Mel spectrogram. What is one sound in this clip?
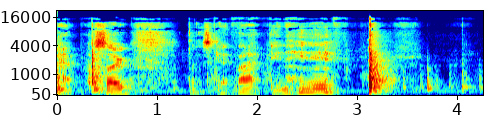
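A plastic lid clicks into place.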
